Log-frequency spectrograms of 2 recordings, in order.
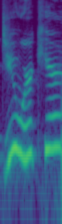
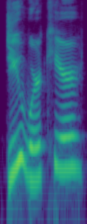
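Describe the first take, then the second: First: Much higher, sing-song question; sweetly pitched way up, testing him; mock innocent question. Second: Checking if he's staff, voice raised; pointed question. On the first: To the man at the table, a high mock-sweet question. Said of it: "volume. Am I gonna turn it up or down?". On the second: Retold or imitated. To the stranger at the table, a raised pointed question. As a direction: ask it sharp and suspicious, pitched up. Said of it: "Just in case our attitude, you know, volume".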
